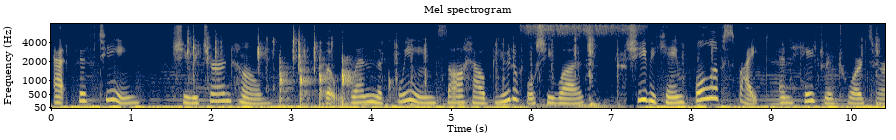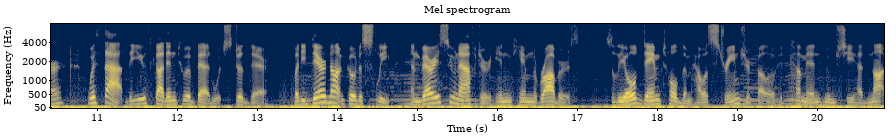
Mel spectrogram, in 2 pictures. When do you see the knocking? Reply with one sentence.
You can hear the knocking from 2.9 to 3.9 s.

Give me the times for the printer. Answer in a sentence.
You can't hear the printer here.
